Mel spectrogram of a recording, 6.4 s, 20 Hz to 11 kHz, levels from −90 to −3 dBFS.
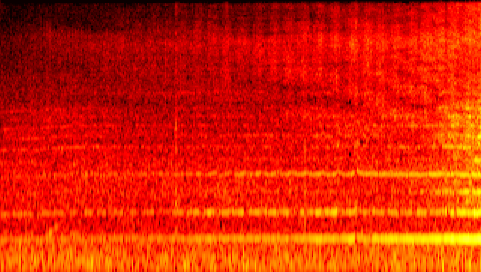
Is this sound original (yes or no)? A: yes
